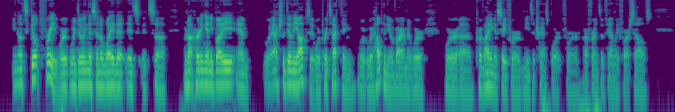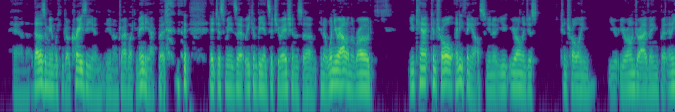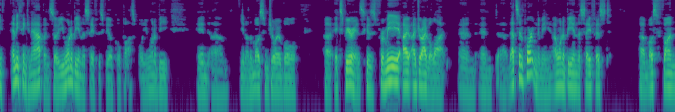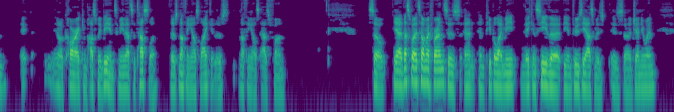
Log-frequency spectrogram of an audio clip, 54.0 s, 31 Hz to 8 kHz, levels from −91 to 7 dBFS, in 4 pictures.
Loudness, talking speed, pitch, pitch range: -24 LUFS, 220 wpm, 105 Hz, 95-120 Hz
